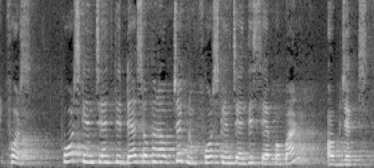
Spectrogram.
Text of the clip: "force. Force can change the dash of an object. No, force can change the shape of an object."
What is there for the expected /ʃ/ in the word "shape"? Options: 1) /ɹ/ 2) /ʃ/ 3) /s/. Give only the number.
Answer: 3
